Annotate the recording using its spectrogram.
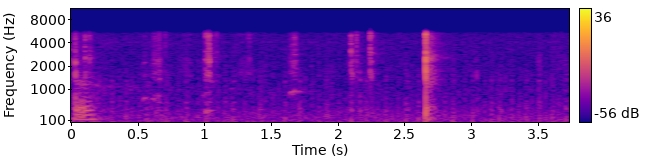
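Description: A plug clicks into a power socket.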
